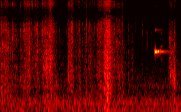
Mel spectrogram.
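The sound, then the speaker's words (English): Plastic packaging of a Marvel Howard the Duck action figure is pulled open with bursts of crinkling and rustling that come and go, ending in a short, sharp squeak as the plastic gives. No one speaks. “Um, now I'm going to go ahead and open up what seems to be Howard the Duck, which I'm really excited to have.”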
